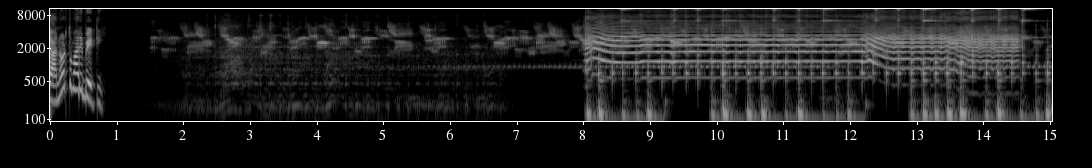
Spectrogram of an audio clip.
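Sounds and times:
birds chirping: 1.5s - 15.0s.

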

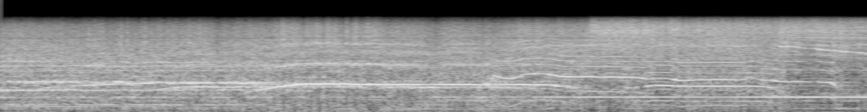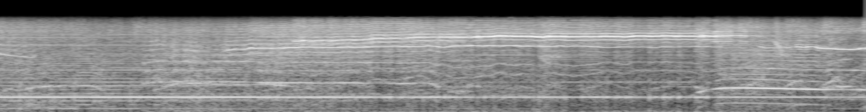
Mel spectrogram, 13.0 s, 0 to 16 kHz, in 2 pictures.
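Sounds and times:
high whistling tones: 3.9s - 13.0s.

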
